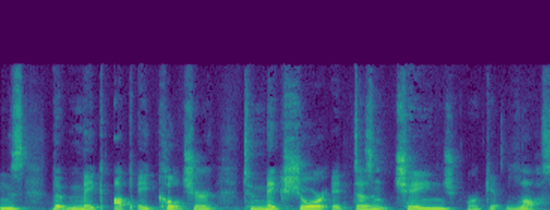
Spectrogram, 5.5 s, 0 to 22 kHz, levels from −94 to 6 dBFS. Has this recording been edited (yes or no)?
no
